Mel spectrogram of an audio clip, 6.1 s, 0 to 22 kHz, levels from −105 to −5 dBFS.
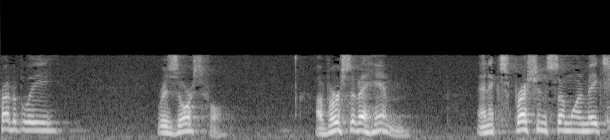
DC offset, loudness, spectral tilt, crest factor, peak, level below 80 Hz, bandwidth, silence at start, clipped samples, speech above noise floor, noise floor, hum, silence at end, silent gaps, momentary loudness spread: under 0.1%; -24 LUFS; -11 dB/octave; 18 dB; -6 dBFS; -56 dBFS; 5.4 kHz; 0 s; under 0.1%; 32 dB; -55 dBFS; none; 0 s; none; 18 LU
